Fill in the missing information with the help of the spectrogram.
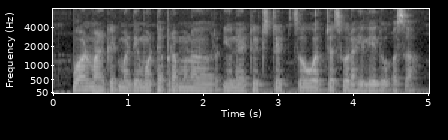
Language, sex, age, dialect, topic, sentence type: Marathi, male, 18-24, Southern Konkan, banking, statement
